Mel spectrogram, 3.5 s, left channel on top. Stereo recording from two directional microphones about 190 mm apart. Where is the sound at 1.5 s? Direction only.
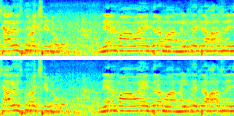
20° right (ahead or behind).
